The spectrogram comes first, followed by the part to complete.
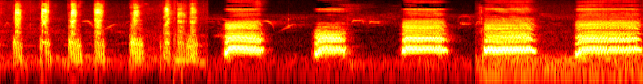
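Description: Meerkat giving quick sharp chirps, then longer harsh, nasal calls repeated at uneven intervals.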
